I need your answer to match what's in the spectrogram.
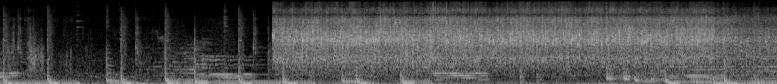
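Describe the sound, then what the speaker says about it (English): Steaks fry in olive oil in a pan at a wild camping van stop, opening with clinks and knocks of utensils before a loud, steady sizzle takes over after they hit the pan. "That's the steaks just flipped over there, looking good."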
